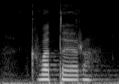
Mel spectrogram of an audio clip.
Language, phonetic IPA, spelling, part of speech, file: Belarusian, [kvaˈtɛra], кватэра, noun, Be-кватэра.ogg
- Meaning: apartment, flat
